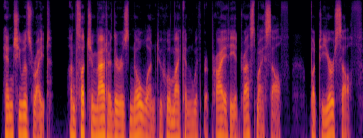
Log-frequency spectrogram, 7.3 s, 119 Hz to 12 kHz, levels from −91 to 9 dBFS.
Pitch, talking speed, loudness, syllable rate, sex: 105 Hz, 190 wpm, -24 LUFS, 4.8 syllables/s, male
